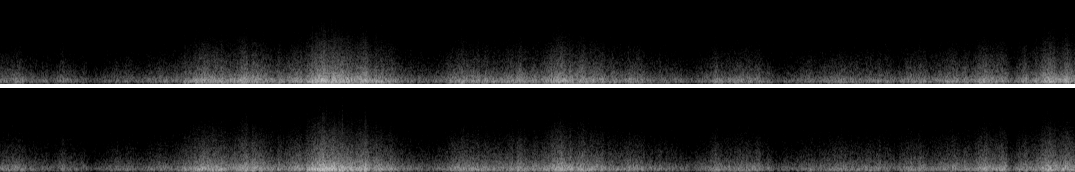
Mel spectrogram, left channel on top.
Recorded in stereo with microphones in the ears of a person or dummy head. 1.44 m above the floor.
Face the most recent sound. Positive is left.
No sound to turn to.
